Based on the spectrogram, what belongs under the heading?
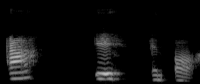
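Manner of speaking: "Ah" as in "hat", "I" as "ih", "ah" as in "hot"; short vowel sounds. Shown as a demonstration. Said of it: "gonna say its short sound".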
